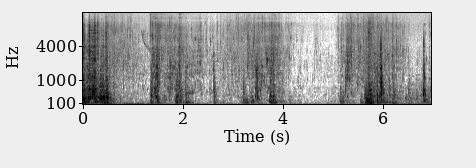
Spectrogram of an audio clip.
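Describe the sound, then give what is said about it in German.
A rowboat with oars is rowed across a lake, giving repeated soft watery splashes and swishing strokes at an uneven rhythm, with no voices. “Aber Sophie entdeckte ein Ruderboot. Es war halb an Land gezogen. Im Boot lagen auch ein paar Ruder.”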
